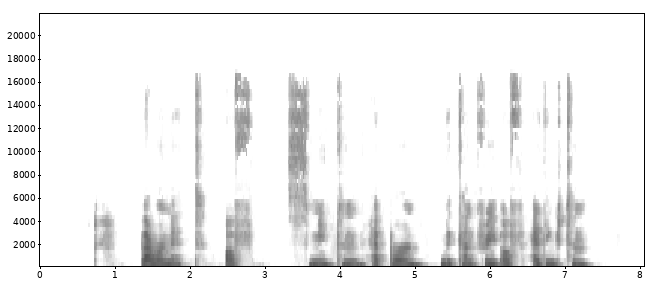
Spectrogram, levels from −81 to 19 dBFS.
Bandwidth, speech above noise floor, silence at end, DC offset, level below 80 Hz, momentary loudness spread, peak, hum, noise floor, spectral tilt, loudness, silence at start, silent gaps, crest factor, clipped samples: 17 kHz; 63 dB; 0.75 s; under 0.1%; -74 dBFS; 17 LU; -2 dBFS; none; -88 dBFS; -5 dB/octave; -26 LUFS; 0.7 s; none; 24 dB; under 0.1%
